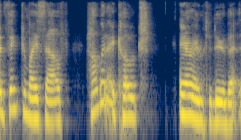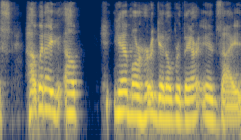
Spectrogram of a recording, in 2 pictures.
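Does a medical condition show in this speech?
Yes: cerebral palsy; could not talk until age 12.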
